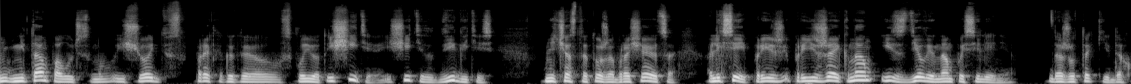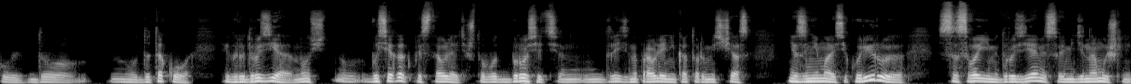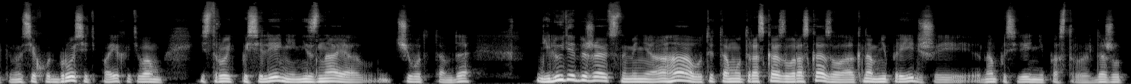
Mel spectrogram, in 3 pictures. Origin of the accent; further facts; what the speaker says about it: Ukraine; Мы из Украины. Предки до Великой Отечественной войны жили в Омской области.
